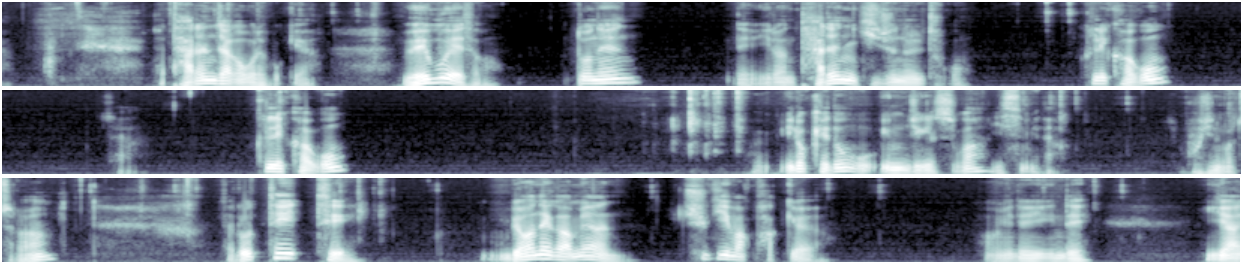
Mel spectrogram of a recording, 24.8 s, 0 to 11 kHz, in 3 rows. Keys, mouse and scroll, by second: 0.8 shift+middle click, 1.9 shift+middle click, 12.7 Return, 14.7 shift+middle click, 15.9 space, 17.1 shift+middle click, 18.5 q.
